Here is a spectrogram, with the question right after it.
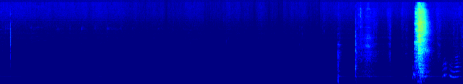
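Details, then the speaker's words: Single sneeze during a live gameplay stream: a short intake of breath, then a sharp, explosive burst with faint sounds trailing after; sneeze. "I think they did hear that. Yo, that sneeze was crazy."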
